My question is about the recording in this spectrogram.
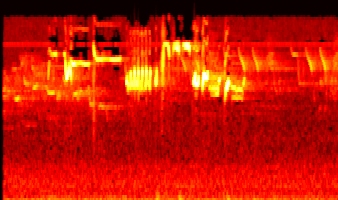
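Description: Birdsong: a string of quick high chirps and whistled notes with a rapid trill, thinning out and fading near the end.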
